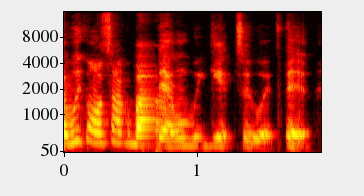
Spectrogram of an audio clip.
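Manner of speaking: usual speaking voice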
